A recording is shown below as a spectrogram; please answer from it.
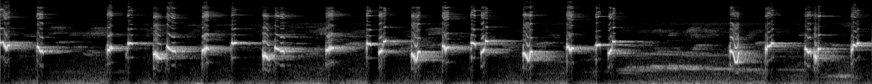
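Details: Sooty-headed bulbul lure song, vigorous and long: chattering, slurred whistled notes in quick groups, dropping then rising in pitch, with a soft lower drawn-out whistle heard briefly toward the end.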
